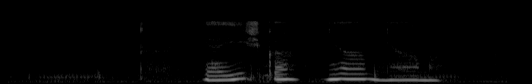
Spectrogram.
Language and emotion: Russian, neutral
